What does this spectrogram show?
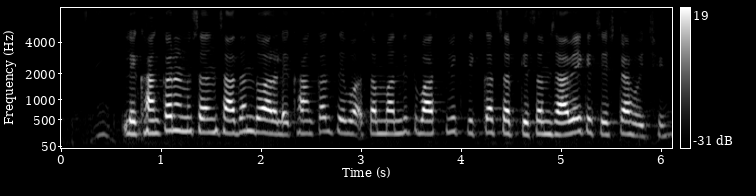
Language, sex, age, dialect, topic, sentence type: Magahi, female, 18-24, Western, banking, statement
